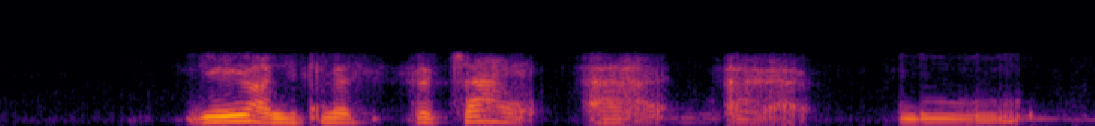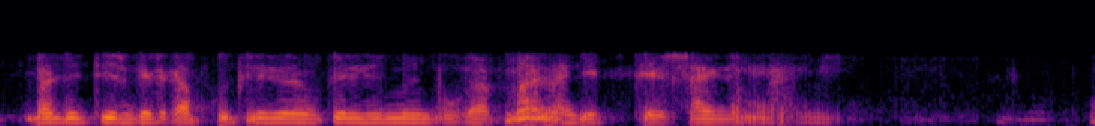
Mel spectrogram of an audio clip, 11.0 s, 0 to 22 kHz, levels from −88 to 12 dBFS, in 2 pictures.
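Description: From start to finish the speech carries G.723.1 codec damage, and it is heavy. The band sits between roughly 200 Hz and 3.5 kHz, so the voice sounds muffled and thin, and the coarse, slow-updating voice model gives it a hoarse, smeared texture that blurs consonants. The density of the artefacts fits the 6.3 kbit/s mode. A spectrogram shows a hard ceiling near 3.5 kHz, an empty floor below 200 Hz, and blocky, poorly resolved harmonics.

At 9.38 s to 9.52 s comes VoIP packet loss concealed by the speech codec. About 60 ms of audio went missing, which fits two lost 30 ms frames. The decoder filled the gap by repeating its last pitch and filter with falling gain, so the sound stretches into a buzzy tone or a coloured noise that fades, and the voice stays weak for a short while after packets return. The waveform shows a smooth decaying envelope with no fresh onsets, and the spectrogram shows a frozen, unchanging spectrum.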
